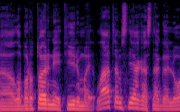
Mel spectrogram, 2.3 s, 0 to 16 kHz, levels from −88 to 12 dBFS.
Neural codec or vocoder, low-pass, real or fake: none; 14.4 kHz; real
